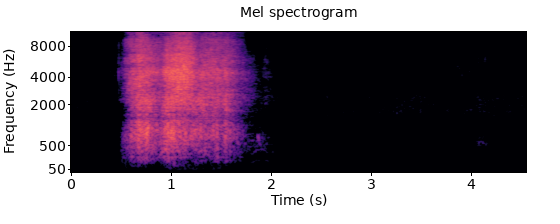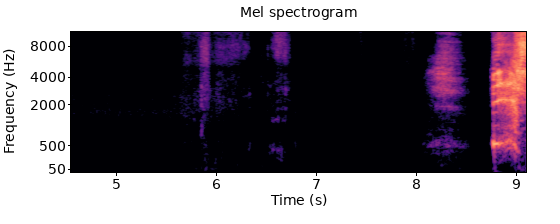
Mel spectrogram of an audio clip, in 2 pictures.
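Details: A loud, forceful sneeze, a quiet pause with faint breaths, then the build-up and start of a second sneeze; sneezing induced by tickling the nose.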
